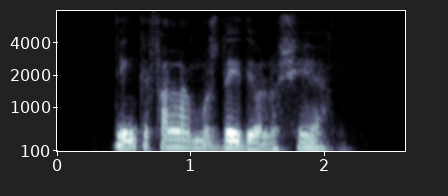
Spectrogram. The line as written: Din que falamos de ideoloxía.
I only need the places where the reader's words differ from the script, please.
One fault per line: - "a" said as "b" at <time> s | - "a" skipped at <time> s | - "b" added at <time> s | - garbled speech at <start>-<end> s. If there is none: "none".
none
